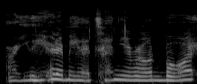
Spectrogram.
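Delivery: put-on high accusing old lady voice. Old lady repeating the accusation, high.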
